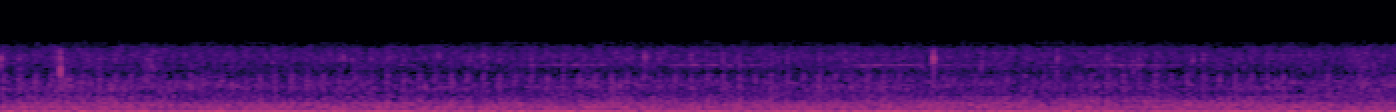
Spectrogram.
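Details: Continuous low traffic rumble outdoors with dense broadband noise and a few faint clicks, without any animal call.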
